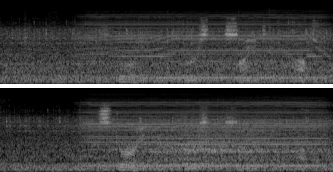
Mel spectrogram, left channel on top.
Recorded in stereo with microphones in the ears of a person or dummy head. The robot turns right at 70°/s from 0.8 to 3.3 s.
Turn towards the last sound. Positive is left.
turn(degrees=95)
